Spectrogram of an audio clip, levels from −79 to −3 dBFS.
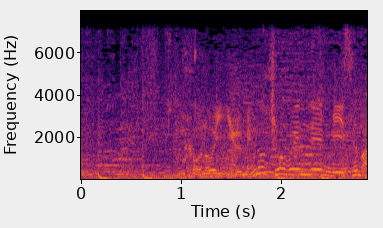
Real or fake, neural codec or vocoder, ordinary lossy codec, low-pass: real; none; none; 7.2 kHz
